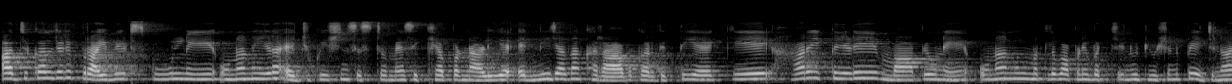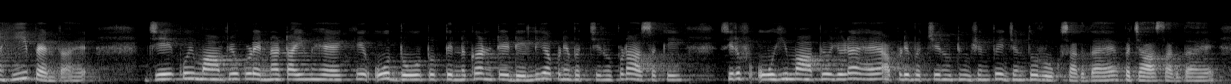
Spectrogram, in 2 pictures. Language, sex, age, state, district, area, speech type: Punjabi, female, 30-45, Punjab, Fatehgarh Sahib, urban, spontaneous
